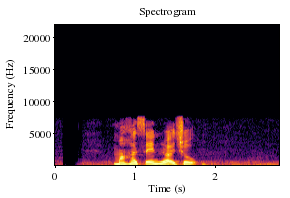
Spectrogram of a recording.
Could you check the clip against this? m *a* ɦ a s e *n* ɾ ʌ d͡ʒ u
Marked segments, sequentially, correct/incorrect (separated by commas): incorrect, correct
